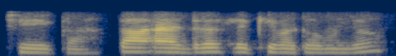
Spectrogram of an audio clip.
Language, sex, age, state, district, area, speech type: Sindhi, female, 30-45, Delhi, South Delhi, urban, conversation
